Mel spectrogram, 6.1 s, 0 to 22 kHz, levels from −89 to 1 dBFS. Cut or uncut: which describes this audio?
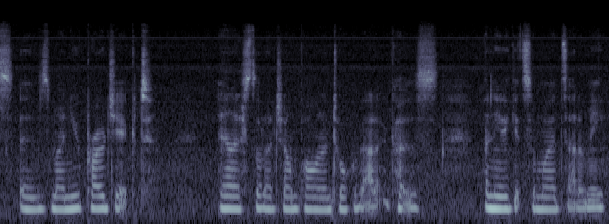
uncut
